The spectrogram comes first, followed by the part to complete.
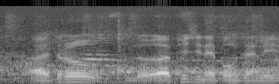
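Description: Men talking in conversation, with the voice rising and falling in pitch.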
